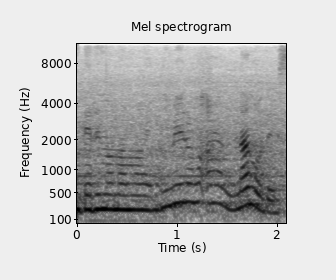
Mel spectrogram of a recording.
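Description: A woman humming a tune: one note held for almost a second, then rising and wavering up and down near the end.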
